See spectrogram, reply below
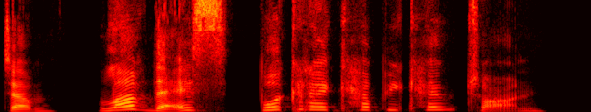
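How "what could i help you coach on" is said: high, playful, mock British accent. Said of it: "mock your accent".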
